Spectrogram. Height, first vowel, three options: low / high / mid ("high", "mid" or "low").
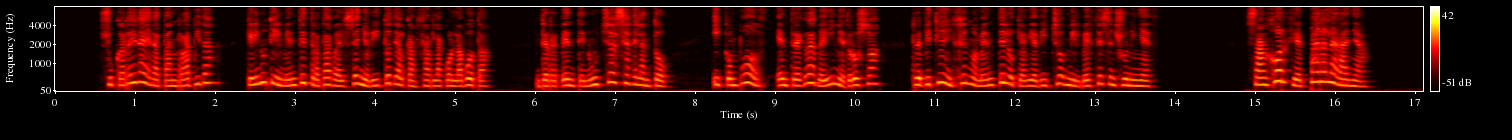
high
